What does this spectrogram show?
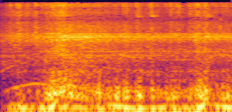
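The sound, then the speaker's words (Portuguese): A car engine revs and pulls away as a woman drives off, a loud, steady low rumble with a rising whine at the start as it accelerates. No one speaks. “Tomara que essa mulher dirija com calma, sem problema nenhum.”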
